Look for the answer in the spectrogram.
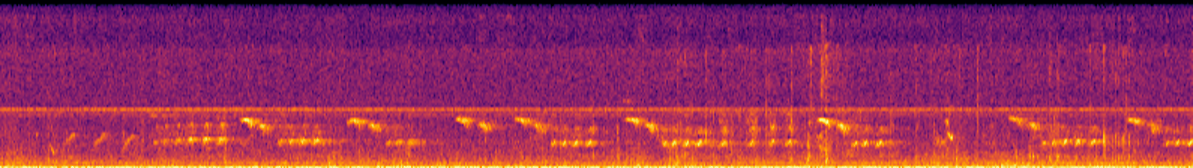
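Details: Crested tit in winter giving thin, high notes that run into short purring trills, repeated about every second, over a steady low rumble of wind or distant traffic.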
